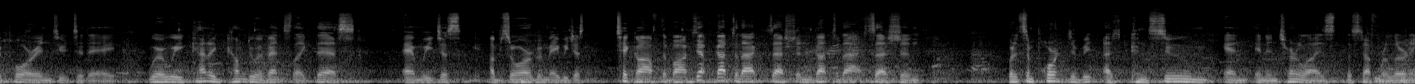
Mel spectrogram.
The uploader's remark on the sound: Video Podcast. Filmed on location at the highly anticipated Keller Williams Family Reunion.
